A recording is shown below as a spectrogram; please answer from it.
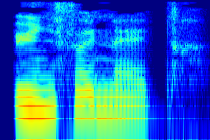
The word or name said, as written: une fenêtre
